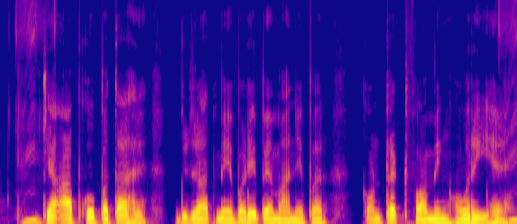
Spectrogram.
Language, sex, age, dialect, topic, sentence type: Hindi, male, 18-24, Garhwali, agriculture, statement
